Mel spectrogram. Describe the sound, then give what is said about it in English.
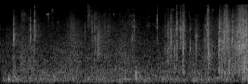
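A 20 banknote is peeled from a wad of cash, making soft, crisp rustles and a few brief papery crinkles that build slightly toward the end. No one speaks. “She peels off a 20 from the cash he gave her.”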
